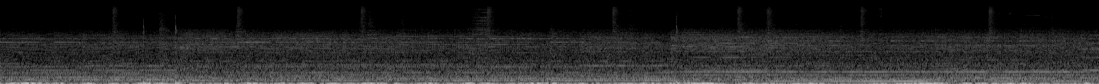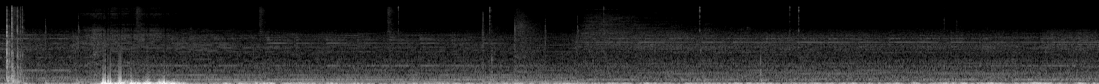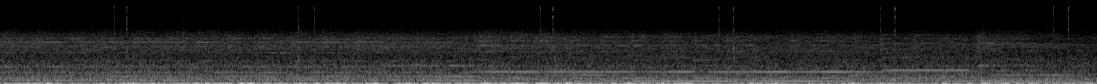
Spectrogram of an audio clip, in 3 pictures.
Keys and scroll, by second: 20.4 ctrl+a.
